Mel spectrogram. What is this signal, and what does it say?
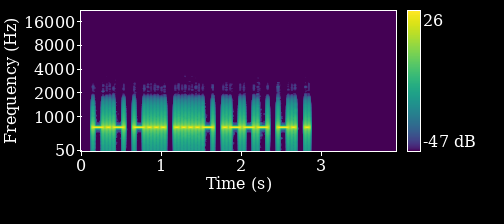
Morse code, heard as a keyed tone, about 28 wpm, 700 Hz. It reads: KB4JNE
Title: USA Call Signs Repeated 3x 28wpm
